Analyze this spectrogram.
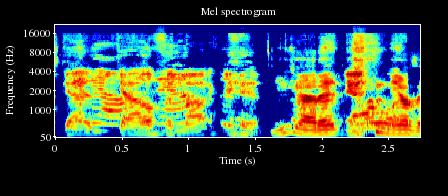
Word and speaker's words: Galifianakis: I'm getting the Super Troopers pronunciation in my head mixed up. Galanokis is the semi truck driver. Zach Galifianakis. Galifianakis.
